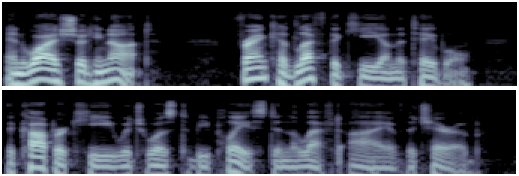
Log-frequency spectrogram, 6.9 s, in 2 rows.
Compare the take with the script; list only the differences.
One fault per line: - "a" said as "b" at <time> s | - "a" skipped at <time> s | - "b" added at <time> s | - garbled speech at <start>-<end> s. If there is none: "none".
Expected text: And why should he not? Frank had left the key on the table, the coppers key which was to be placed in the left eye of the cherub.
- "coppers" said as "copper" at 3.5 s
